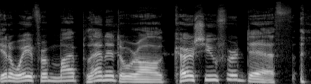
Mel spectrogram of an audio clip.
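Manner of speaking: high, eerie, haunting, spooky ghost voice. Narrating a game scene, a ghost voice falls out of a character's mouth: spooky ghost voice. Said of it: "out falls a spooky ghost voice that says".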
